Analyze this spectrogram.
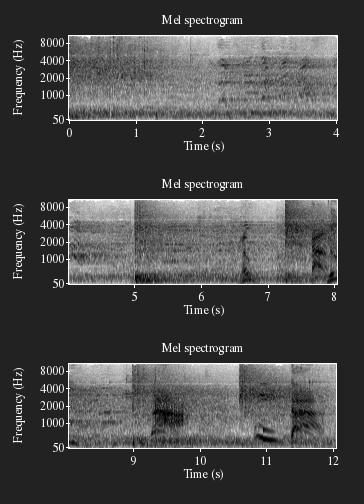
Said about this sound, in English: filmed losing her cool on a robot receptionist and smashing it to pieces in public with a wooden plank. This robot's used to check people into a hospital. And despite being smashed multiple times, at the end of the incident, it was still working.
